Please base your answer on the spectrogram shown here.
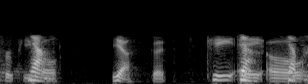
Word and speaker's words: Tao: T-A-O Academy, Tao, or Tao, but it's also Tao Academy, yes.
